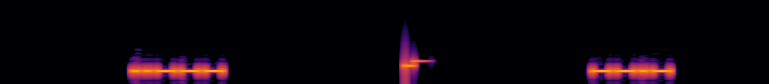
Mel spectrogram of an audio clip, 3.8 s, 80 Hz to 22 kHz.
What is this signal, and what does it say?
Morse code, heard as a keyed tone, about 40 wpm, 700 Hz. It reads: 2 Q
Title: Single Letter-Number 40wpm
